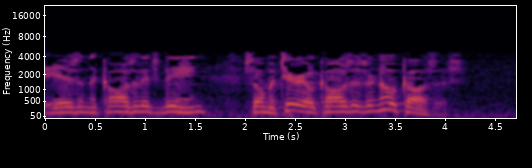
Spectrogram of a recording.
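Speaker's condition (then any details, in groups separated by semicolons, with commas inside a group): No condition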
